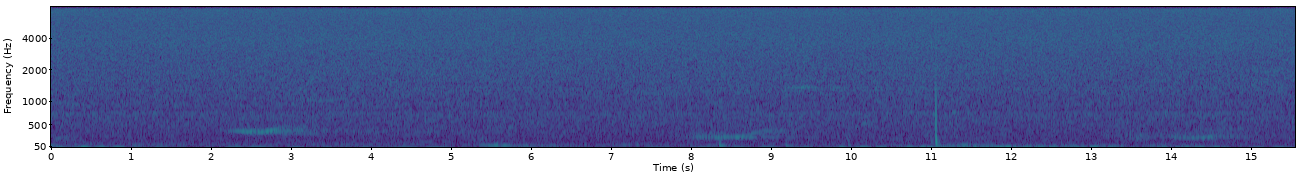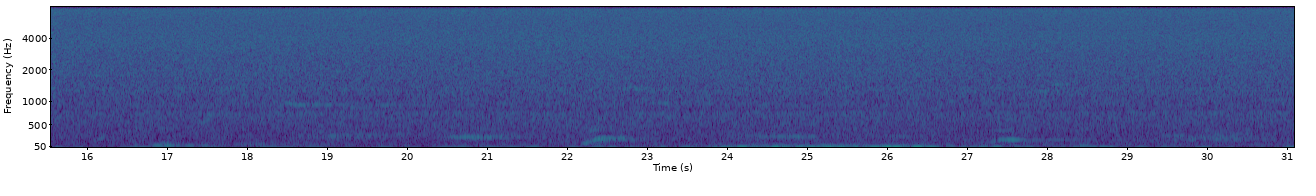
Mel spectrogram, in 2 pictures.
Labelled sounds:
9.2	9.5	humpback whale, 1.3 to 1.4 kHz
18.5	18.7	humpback whale, 0.86 to 0.99 kHz

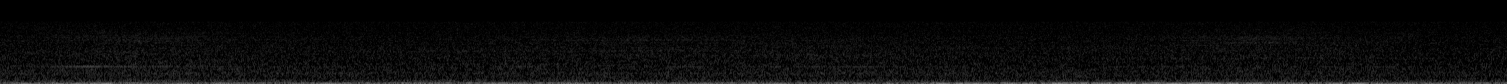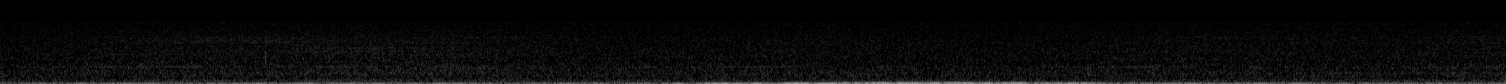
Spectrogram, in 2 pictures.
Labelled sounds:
0.7	1.0	vessel noise, 0.80 to 0.86 kHz

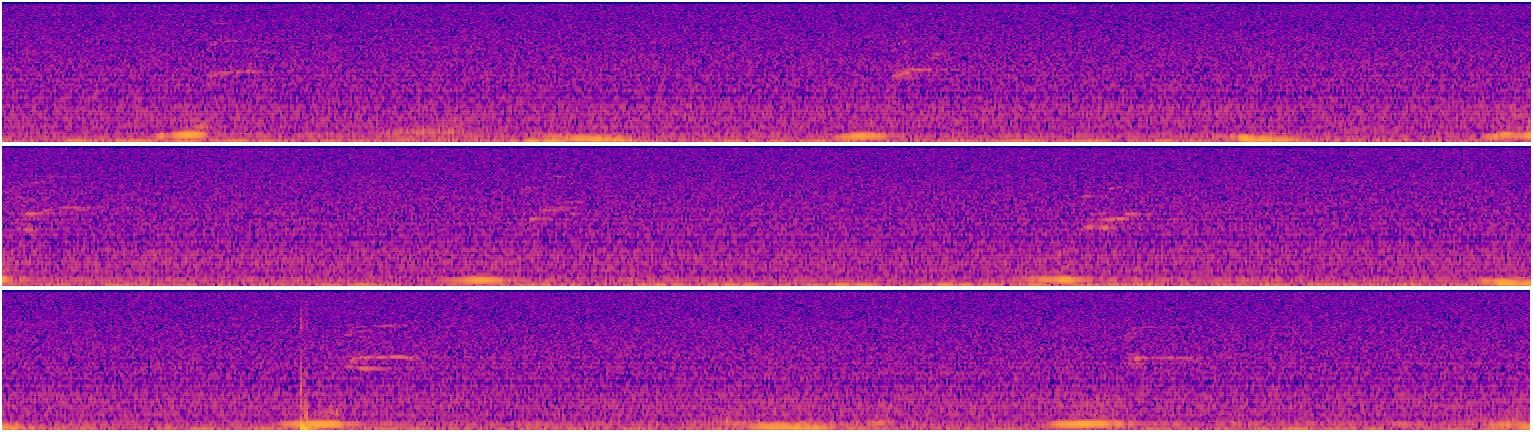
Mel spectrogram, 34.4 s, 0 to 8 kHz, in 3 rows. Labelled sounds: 1.5	2.0	humpback whale, 1.5 to 3.4 kHz
6.7	7.0	humpback whale, 1.5 to 1.9 kHz
11.6	12.2	humpback whale, 1.6 to 2.1 kHz
15.5	15.8	humpback whale, 1.8 to 2.1 kHz
19.6	20.0	humpback whale, 1.2 to 1.9 kHz
25.5	26.1	humpback whale, 1.3 to 3.7 kHz
31.4	32.0	humpback whale, 1.6 to 2.0 kHz

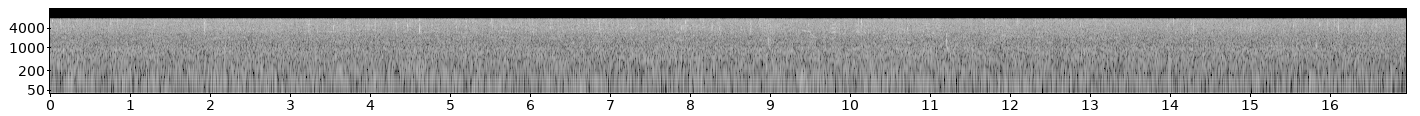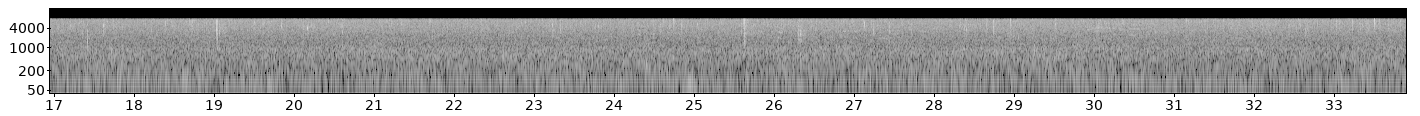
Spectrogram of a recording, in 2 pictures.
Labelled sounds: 3.8	4.1	Pacific white-sided dolphin, 4.7 to 5.0 kHz

